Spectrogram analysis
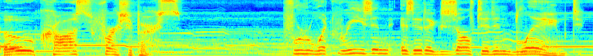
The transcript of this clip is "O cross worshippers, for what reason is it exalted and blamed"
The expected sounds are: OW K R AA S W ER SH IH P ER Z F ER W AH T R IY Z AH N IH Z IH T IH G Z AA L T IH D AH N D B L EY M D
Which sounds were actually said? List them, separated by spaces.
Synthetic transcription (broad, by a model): OW K R AA S W ER SH IH P ER Z F ER W AH T R IY Z AH N IH Z IH T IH G Z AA L T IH D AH N B L EY M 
